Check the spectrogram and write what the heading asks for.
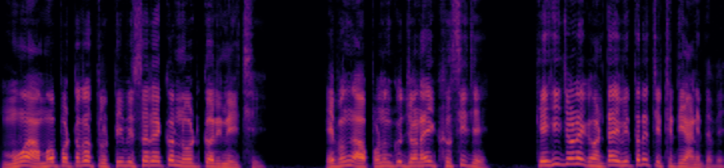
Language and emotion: Odia, happy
